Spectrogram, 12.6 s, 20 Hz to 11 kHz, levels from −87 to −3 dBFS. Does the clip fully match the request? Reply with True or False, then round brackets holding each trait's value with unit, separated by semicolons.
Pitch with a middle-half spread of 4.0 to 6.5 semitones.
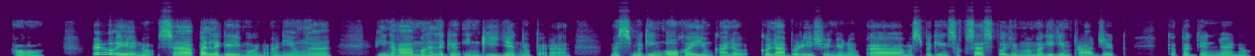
True (4.4 semitones)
